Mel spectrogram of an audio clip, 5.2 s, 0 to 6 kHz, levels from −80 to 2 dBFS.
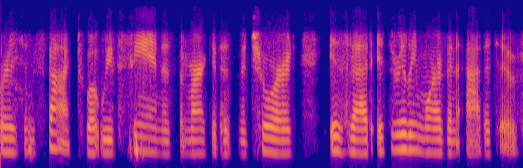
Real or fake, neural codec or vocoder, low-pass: real; none; 5.4 kHz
